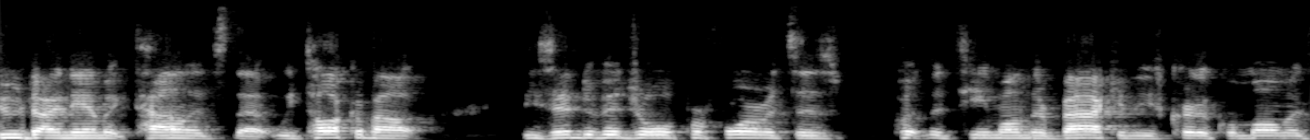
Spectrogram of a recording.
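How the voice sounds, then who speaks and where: A man with an American accent talks at a fairly high pitch and fairly quick pace. His intonation is monotone and flat. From Maryland. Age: 20s. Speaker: sports podcast host. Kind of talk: casual chat.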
